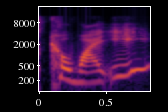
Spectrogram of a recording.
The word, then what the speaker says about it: Kawaii: Now, do you pronounce this as, it looks like it rhymes with Yeah. Hawaii. Yeah, yeah. So this is a preview copy that just came out. And so it's Kawaii, applique quilts from Japan.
